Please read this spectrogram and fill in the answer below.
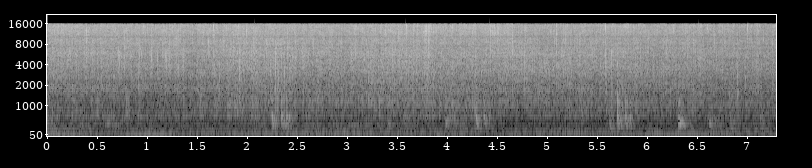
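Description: Oil sizzling steadily in a non-stick frying pan as leaf-wrapped fish parcels shallow-fry, with a spatula scraping the pan a few times as the parcels are turned.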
